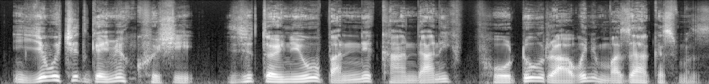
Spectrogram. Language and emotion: Kashmiri, happy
